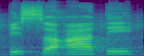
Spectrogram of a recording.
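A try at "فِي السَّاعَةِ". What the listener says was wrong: Fis sa'ati. Fis sa'ati. Ainnya ndak dipanjangkan.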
